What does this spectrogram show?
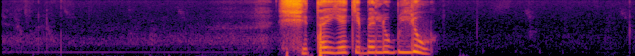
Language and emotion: Russian, positive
